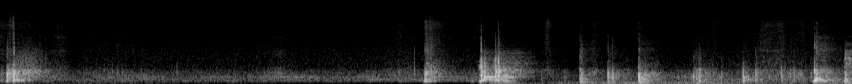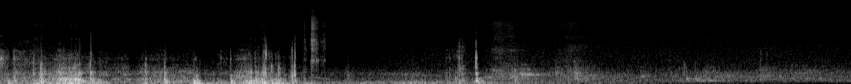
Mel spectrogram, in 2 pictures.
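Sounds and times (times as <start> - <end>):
dull metal thumps: 4.8 - 12.2.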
